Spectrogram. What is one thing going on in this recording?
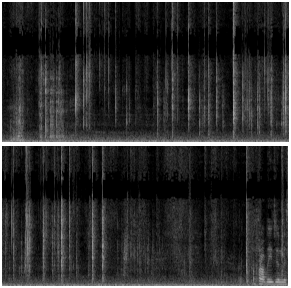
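Fingers rub and tap on a thin plastic sheet, with small crinkles and clicks.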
